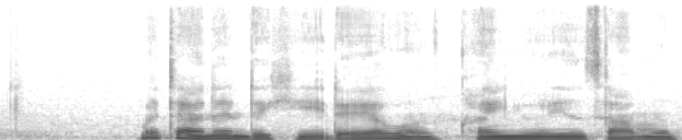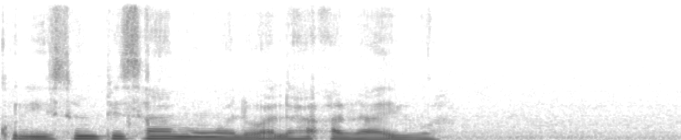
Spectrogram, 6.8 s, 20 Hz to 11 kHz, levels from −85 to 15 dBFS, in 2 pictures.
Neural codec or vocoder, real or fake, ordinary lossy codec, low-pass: vocoder, 22.05 kHz, 80 mel bands, Vocos; fake; none; none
